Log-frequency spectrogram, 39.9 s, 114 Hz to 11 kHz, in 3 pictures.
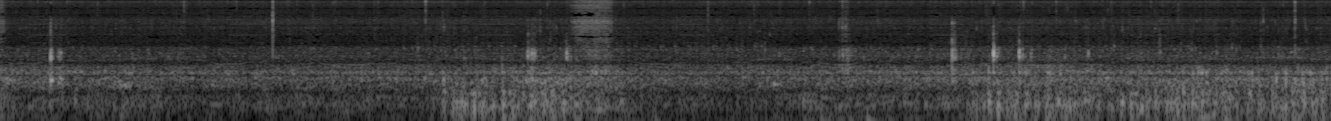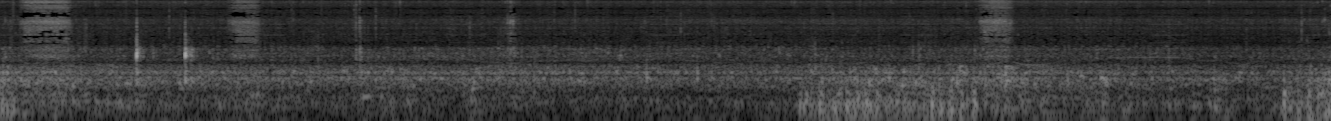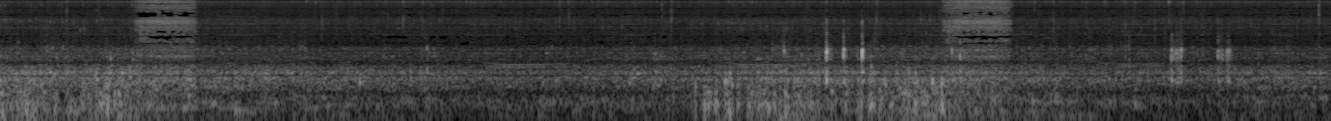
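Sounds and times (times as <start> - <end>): faint clicks: 0.0 - 39.9
underwater breathing bubbles: 4.3 - 6.4, 9.6 - 14.3, 21.3 - 23.8, 26.0 - 29.0, 33.5 - 37.1.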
